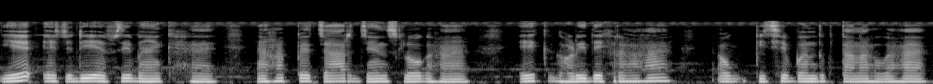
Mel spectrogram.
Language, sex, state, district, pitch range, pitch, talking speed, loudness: Hindi, male, Jharkhand, Palamu, 130-145 Hz, 135 Hz, 135 wpm, -17 LUFS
